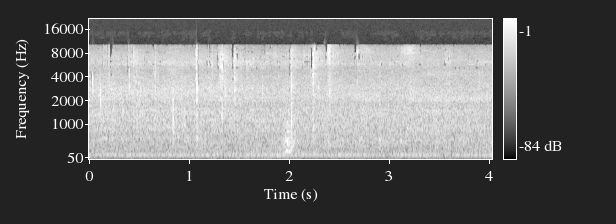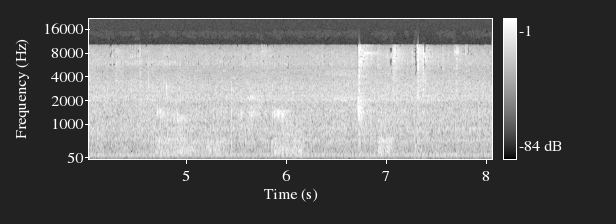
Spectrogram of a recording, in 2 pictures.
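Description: Yorkshire terrier puppies giving a few faint short squeaks and whimpers about halfway through, with scattered light clicks of claws on a tile floor over a steady low hum.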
